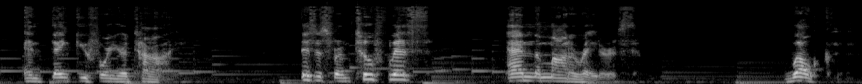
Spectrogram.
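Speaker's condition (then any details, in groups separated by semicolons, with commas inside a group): No condition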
